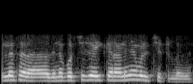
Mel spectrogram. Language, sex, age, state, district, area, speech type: Malayalam, male, 18-30, Kerala, Kasaragod, rural, conversation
